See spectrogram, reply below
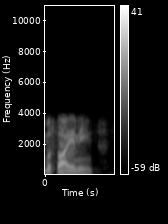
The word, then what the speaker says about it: methionine: It's called methionine. The start is methionine. It's always methionine. Am I pronouncing it right? Methionine? Yeah.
